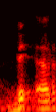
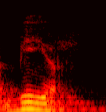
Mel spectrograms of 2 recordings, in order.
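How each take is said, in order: First: A glottal stop is heard in the middle. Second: No glottal stop is heard in the middle. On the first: This is the form with the hamza kept. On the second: This is the form with the hamza dropped.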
